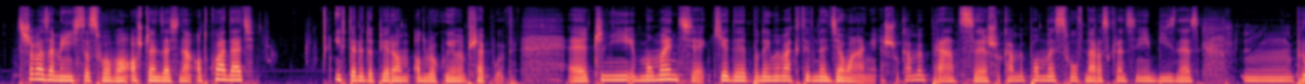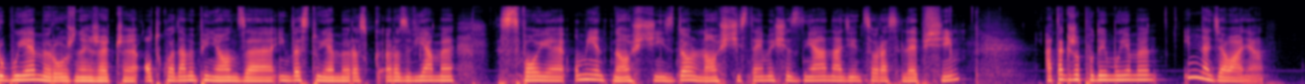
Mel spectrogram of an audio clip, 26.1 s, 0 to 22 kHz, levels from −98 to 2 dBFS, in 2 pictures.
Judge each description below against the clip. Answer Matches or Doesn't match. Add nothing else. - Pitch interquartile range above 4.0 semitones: Doesn't match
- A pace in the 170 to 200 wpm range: Doesn't match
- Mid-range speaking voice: Matches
